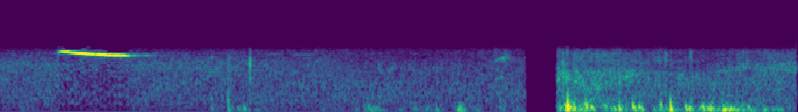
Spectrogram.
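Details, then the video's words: A blue-naped chlorophonia gives one clear, high, slightly falling whistle, followed by a faint background hiss and soft low thumps. "Canto!! Guaturamo-Bandeira"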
